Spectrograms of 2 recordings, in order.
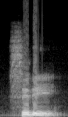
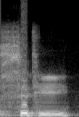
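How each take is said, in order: First: The middle t sounds like a quick d. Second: The middle t is a crisp t sound. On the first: "The flap T is really just a D sound" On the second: "Instead of a"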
